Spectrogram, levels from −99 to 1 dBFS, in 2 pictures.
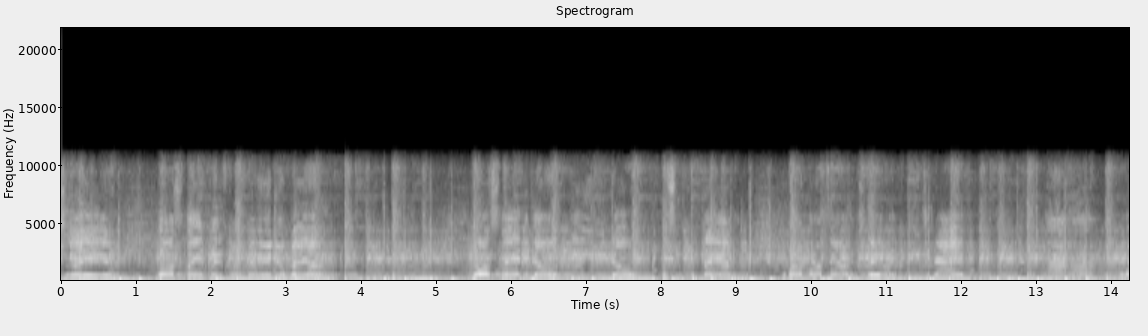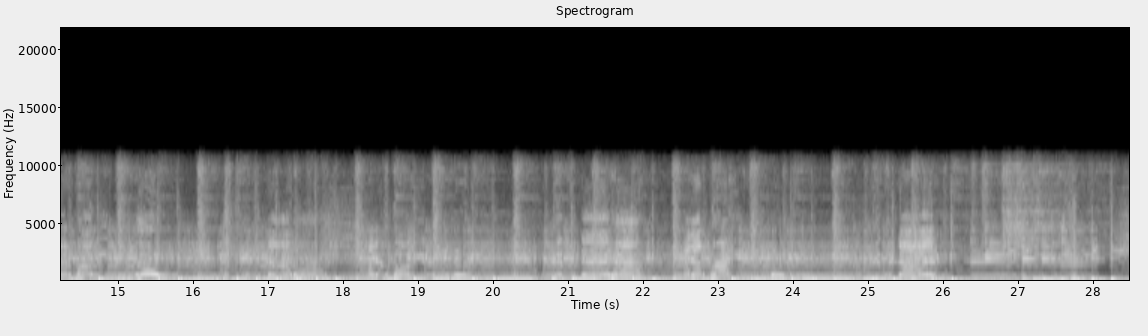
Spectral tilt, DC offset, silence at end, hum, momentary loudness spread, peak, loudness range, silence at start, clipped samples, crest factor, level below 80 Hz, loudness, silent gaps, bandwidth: -5 dB/octave; under 0.1%; 0 s; none; 5 LU; -2 dBFS; 1 LU; 0 s; under 0.1%; 16 dB; -22 dBFS; -17 LUFS; none; 11 kHz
